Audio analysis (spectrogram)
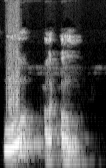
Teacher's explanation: कंठोष्ठ से उच्चारित होने वाले वर्ण हो गए ओ और औ।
